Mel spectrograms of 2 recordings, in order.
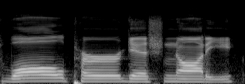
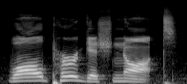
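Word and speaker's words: Walpurgisnacht: Walpurgis naughty. Walpurgis not. Say it right if you're gonna critique it, you fuckers.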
